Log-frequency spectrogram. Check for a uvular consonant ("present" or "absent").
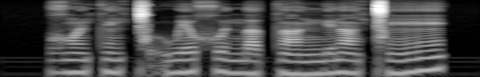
present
